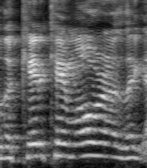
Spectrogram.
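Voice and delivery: ordinary delivery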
